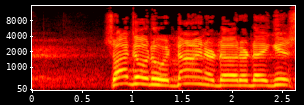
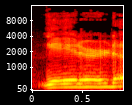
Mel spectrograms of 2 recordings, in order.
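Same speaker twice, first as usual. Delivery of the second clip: low catchphrase; 6 semitones lower than usual. Acted. Comedian opening the act for the crowd, low catchphrase. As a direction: say it low, stretching the last word. Performs his catchphrase first time.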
